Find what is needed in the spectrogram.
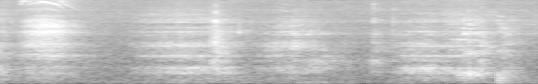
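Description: Near silence, with a few faint, soft sounds: one shortly after the start, one in the middle and one near the end.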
